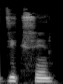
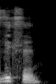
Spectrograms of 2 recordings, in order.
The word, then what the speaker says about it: Dxn: Dxn is Dixon. Yeah, it's Dixon. Yeah, there's the way you. Okay, I sounded like how did I sound? Dixon.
